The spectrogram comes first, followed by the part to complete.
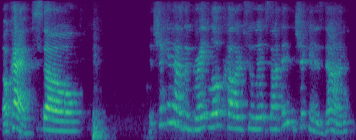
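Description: Young female cooking streamer, bright and higher-pitched, loose conversational delivery to viewers, recorded in a roomy, echoing kitchen. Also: animated, normal speed. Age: young adult. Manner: informal, slangy, chatting to viewers while moving around. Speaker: cooking livestream host. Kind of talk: casual chatty livestream while cooking. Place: home kitchen, indoors. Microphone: webcam-style mic at arm's length or farther.

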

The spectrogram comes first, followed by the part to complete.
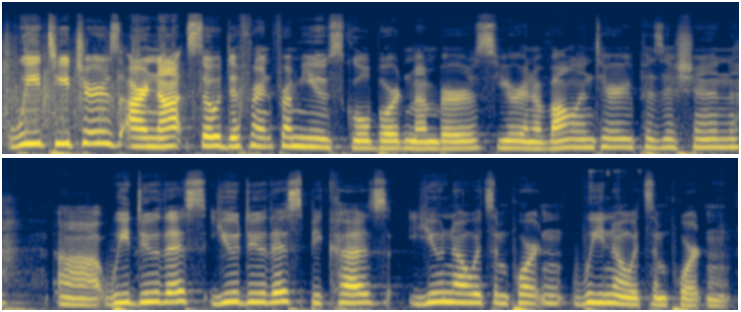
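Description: A woman's voice: medium pitch, moderate pace, clear, resonant tone, some chatter behind. A woman in her thirties, a teacher reading a prepared public comment at a podium microphone in a large meeting hall, earnest and pleading. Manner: earnest, pleading, rising to loud emphasis.

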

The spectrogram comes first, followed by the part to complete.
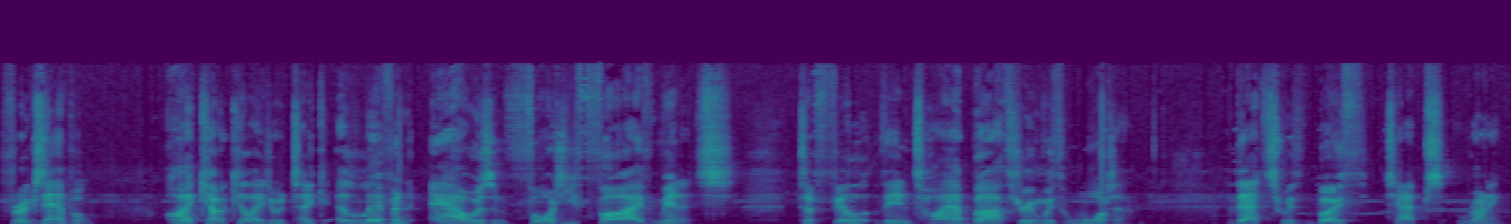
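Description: A man, reading a children's picture book aloud in a deliberate, theatrical way. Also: high-pitched, very animated, a bit bright. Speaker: read-aloud host.

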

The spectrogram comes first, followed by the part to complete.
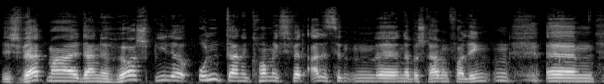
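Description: A man's voice: on the high side, normal speed, darkish tone. A man hosting a casual fan interview as the interviewer, talking in an enthusiastic, effusive way. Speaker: interviewer and channel host.

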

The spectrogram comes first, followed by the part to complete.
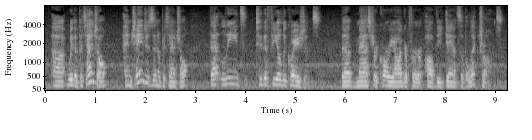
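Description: A middle-aged man reads a science explainer aloud at an unhurried pace. His phrasing is deliberate and a little theatrical. He speaks into a microphone indoors, with noticeable background noise. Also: high-pitched. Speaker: science blogger and presenter. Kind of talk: dramatic reading of a physics blog, explanatory. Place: small indoor room with bookshelves. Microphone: microphone on a stand in front of him. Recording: clear steady background noise.

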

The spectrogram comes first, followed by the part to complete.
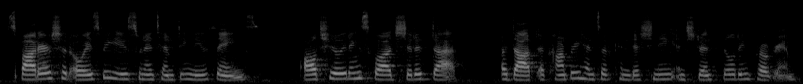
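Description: Higher-pitched young woman giving a speech. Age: young adult. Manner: reads from notes, stumbling over words. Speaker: student speaker. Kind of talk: scripted informative speech read aloud. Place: indoor studio with green screen. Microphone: handheld-type mic on a stand at a lectern. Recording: clear background noise, room ambience.

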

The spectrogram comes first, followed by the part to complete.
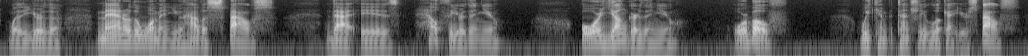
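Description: A young man teaching personal finance at a whiteboard indoors, talking directly and punching the key numbers with emphasis. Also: low voice. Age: young adult. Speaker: financial educator.

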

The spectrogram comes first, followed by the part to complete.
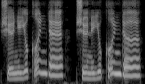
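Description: A storybook parrot, squawking its calls. The words are stretched extremely slowly, with a high, swooping pitch. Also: female voice, sing-song, gravelly, no echo, clean studio sound, exaggerated voice. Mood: mimicking, calling. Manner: drawn-out squawky calling. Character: chattering pet parrot in gilded cage.

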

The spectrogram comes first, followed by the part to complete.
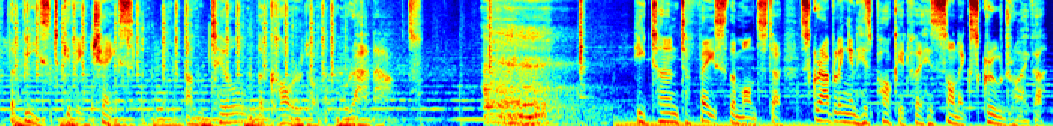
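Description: A man narrates a dramatic audio story. His reading is animated, with plenty of movement in the pitch, and music plays behind him. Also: unhurried.

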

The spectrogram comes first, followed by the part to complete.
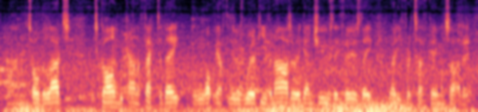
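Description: A man in his thirties gives a blunt post-match interview as a club manager, talking at an ordinary pitch and filling gaps with "um" and "you know". He is recorded outdoors beside a football pitch. Loud wind and traffic noise run under his voice the whole time. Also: quick pace. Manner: frank, animated, lots of "um" and "you know".

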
